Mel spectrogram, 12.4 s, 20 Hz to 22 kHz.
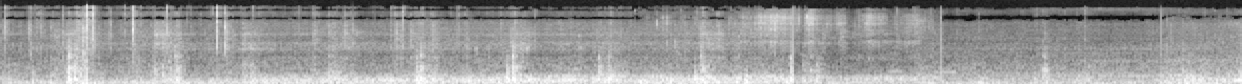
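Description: Running noise inside the cabin of a JNR Series 381 electric limited express train: a steady low rumble with irregular knocks.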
